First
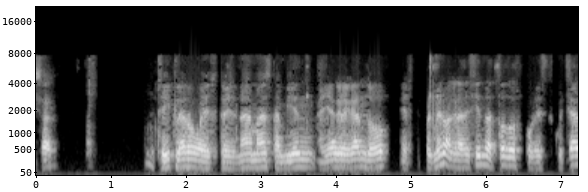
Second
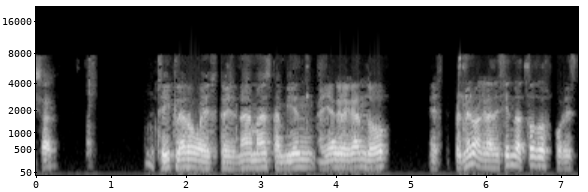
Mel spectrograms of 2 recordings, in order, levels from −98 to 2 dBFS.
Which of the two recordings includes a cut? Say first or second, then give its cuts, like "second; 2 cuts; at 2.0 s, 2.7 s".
first; 1 cut; at 4.8 s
